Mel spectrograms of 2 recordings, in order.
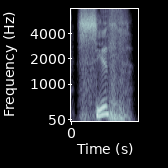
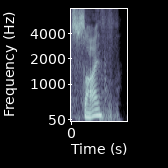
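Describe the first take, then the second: First: The word has a short 'i' vowel. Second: The word has a long 'eye' vowel. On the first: The speaker calls it wrong. "That's like Star Wars, isn't it?" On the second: The speaker calls it right. "I'm going to say scythe. Yeah, that sounds better"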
